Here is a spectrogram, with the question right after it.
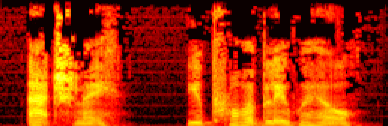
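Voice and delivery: plain

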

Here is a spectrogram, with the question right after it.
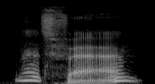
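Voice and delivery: soft effeminate tone. Scourge, a foppish Zinkari man, answers the narrator's complaint: effeminate tone. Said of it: "Scourge replied in an effeminate tone".

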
